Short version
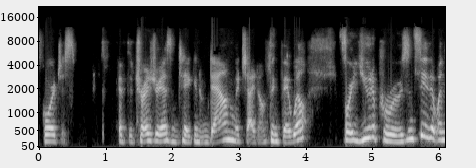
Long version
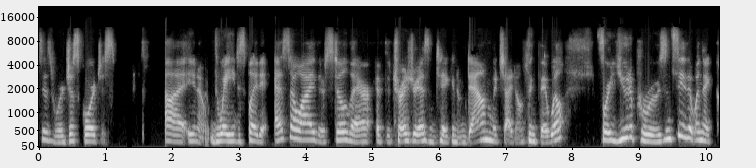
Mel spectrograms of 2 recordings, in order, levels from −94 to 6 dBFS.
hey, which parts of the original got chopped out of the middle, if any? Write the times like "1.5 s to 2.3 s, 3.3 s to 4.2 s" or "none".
1.7 s to 5.0 s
